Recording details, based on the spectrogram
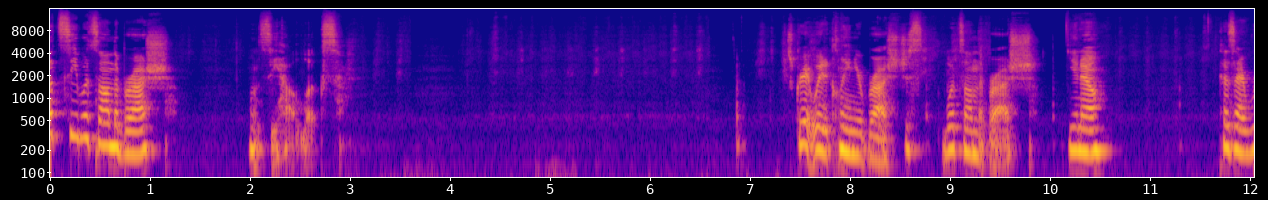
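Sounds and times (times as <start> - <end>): brush scrubbing on cardstock: 2.9 - 12.0.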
